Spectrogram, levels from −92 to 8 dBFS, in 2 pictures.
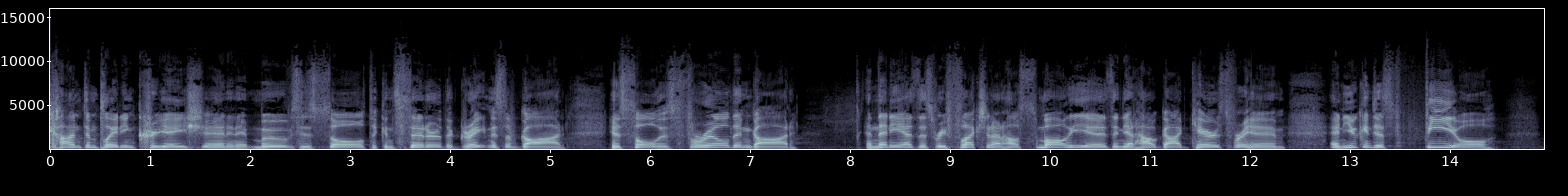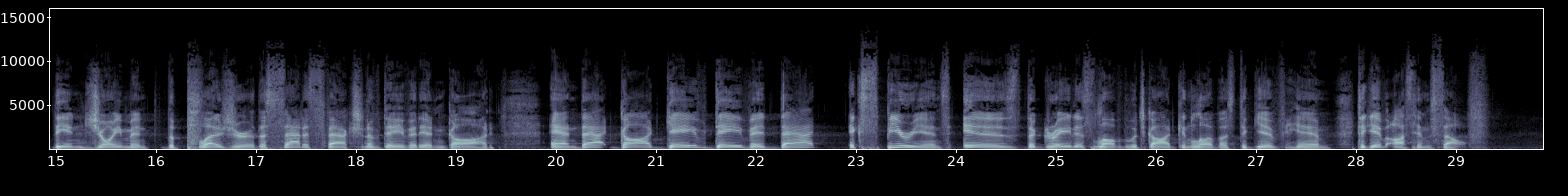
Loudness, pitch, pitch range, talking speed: -20 LUFS, 170 Hz, 150-180 Hz, 150 wpm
